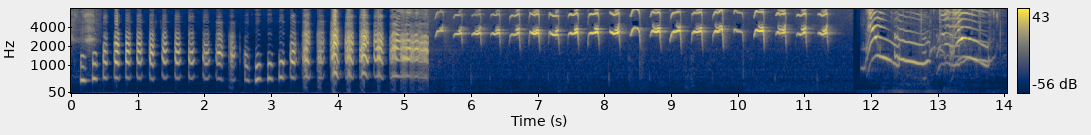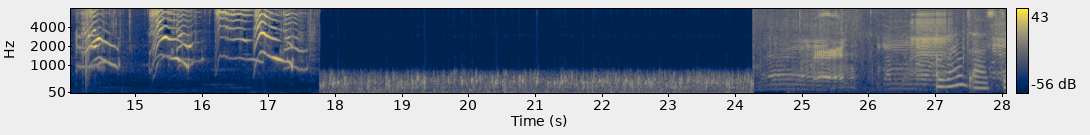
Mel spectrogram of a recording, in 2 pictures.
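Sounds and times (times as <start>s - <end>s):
ducklings peeping: 5.4s - 14.8s
kittens meowing: 11.9s - 17.7s, 24.5s - 27.1s.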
